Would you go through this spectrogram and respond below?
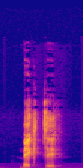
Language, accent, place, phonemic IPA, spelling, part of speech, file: French, France, Lyon, /bɛk.te/, becter, verb, LL-Q150 (fra)-becter.wav
- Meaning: to eat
